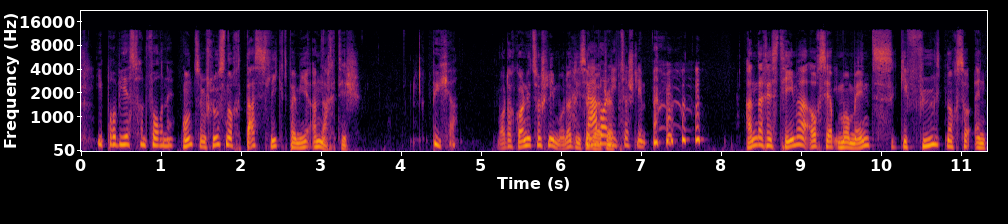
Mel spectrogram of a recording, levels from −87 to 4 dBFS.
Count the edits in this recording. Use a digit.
2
